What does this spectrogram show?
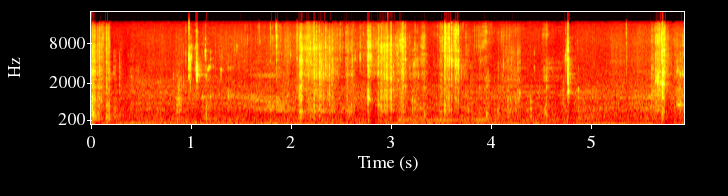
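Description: Chewing crispy deep-fried pork belly (lechon kawali), with irregular crunches of the crackling skin between softer chewing.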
